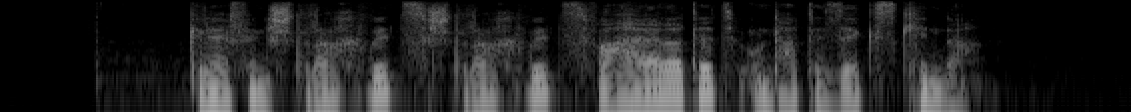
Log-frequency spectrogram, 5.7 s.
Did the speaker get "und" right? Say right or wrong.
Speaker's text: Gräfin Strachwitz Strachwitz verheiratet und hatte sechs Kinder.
right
